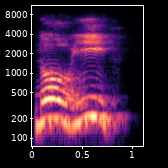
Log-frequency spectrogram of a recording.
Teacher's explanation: um ditongo decrescente ó noi o O som tá descendo e fica fraco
